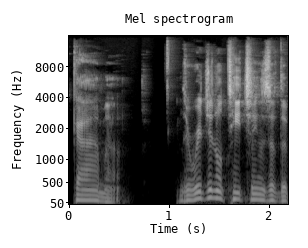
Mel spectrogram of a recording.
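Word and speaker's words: kamma: to it as karma karma is the Sanskrit version of this word where the pi version is in uh is pronounced GMA the original teachings of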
